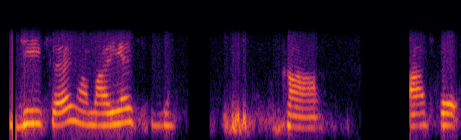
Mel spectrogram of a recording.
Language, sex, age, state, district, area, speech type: Urdu, male, 18-30, Delhi, Central Delhi, urban, conversation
